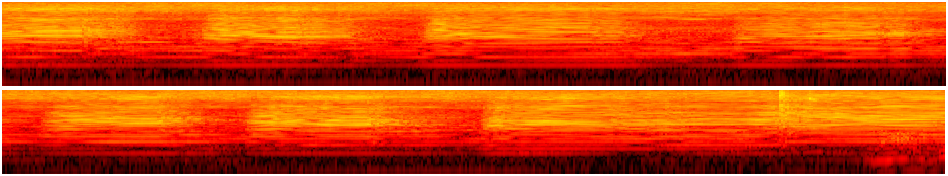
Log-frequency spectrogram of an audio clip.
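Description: Electric hair clippers buzz steadily at close range during a home haircut, the hum pulsing slightly as the blade passes through hair, with no talking over it.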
